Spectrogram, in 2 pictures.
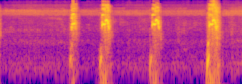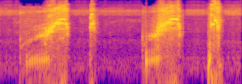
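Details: Javan pied starling in a noisy, lively lure recording: a run of sharp, clipped chirps mixed with two longer raspy, scratchy bursts that sweep upward, over constant high hiss.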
